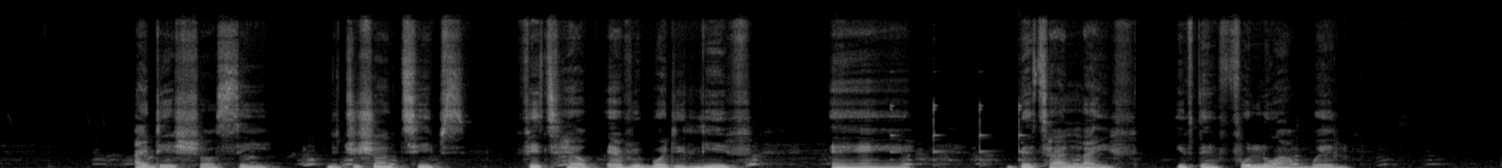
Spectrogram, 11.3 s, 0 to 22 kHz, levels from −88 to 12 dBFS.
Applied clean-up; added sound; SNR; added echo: none; Bark + Tap; 19 dB; none.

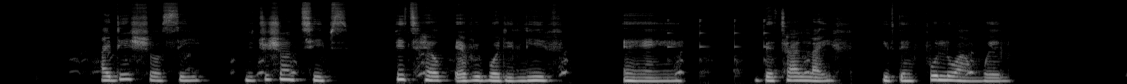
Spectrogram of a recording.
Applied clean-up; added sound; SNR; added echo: neural mask model RNNoise.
